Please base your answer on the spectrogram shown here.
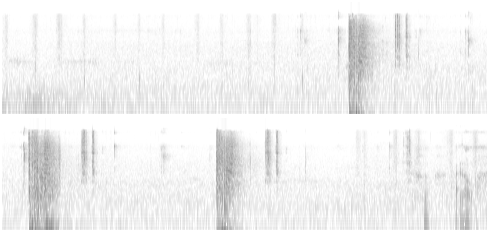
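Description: Three loud rifle shots spaced a couple of seconds apart in the Open Country hunting video game, with soft footsteps and small clicks in between.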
